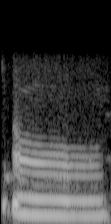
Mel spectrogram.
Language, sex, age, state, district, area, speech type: Assamese, female, 45-60, Assam, Sivasagar, rural, conversation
